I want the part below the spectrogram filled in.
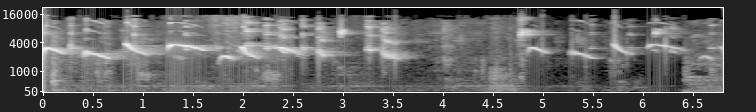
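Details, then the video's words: Green-winged saltator in full song, used by breeders to warm up a cold bird for contests: bright descending whistles in quick bursts, a pause with faint rustle, then more slurred downward notes. "TRINCA FERRO CANTANDO"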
